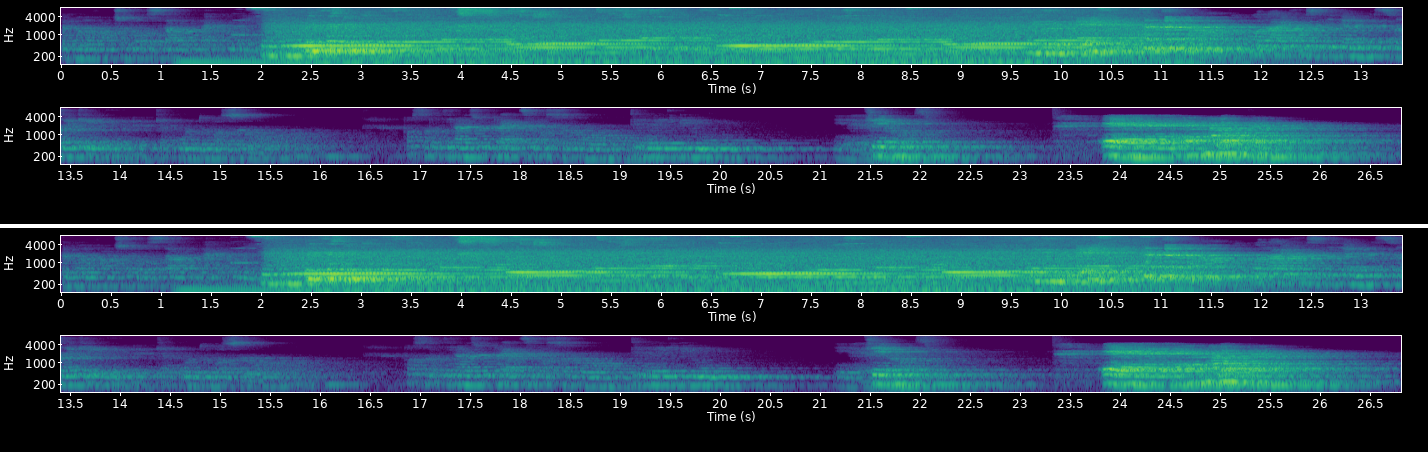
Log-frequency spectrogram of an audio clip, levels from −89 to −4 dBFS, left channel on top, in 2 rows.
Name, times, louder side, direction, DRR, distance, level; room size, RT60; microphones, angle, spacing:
voice 1, 0.0-2.4 4.2-15.9 16.4-19.9 21.1-22.2, equal, 60° left, -10 dB, 0.7 m, -43 dB
sound 1, 1.1-9.7, equal, 65° right, 0.5 m, -45 dB
voice 2, 1.9-2.9 3.6-3.9 9.6-10.6 10.8-11.3 11.9-12.2 21.4-21.9 23.3-25.5, left 1 dB, 5° left, -16 dB, 1.0 m, -28 dB
sound 2, 2.0-10.9, equal, 20° left, 0.6 m, -33 dB
Piano, 2.2-10.9, left 1 dB, 20° right, 0.7 m, -28 dB
3.1 x 2.0 x 2.7 m, 2.9 s
head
